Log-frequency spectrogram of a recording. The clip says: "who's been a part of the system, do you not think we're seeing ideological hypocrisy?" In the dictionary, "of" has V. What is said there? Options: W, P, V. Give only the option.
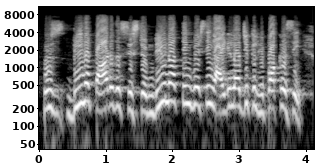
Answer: V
